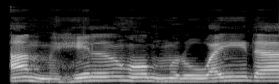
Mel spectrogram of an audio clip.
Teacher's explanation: سے پڑھنا ہے، امہلہم رویدا، وائی کو لمبا نہیں کریں گے، واؤ کے اوپر دونوں ہونٹوں کو ہم نے گول کر کے پڑھنا ہے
